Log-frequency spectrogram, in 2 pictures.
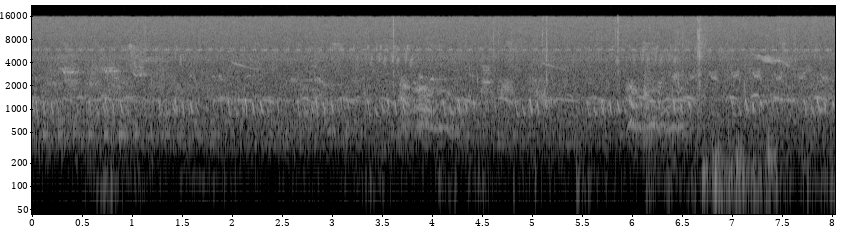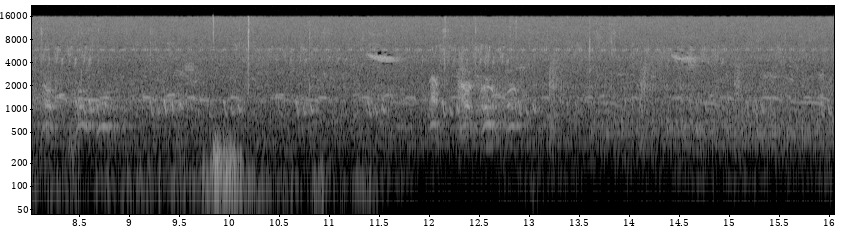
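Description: Birds calling, a steady chatter of quick repeated notes with scattered higher chirps, and a few low thuds about seven and ten seconds in.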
